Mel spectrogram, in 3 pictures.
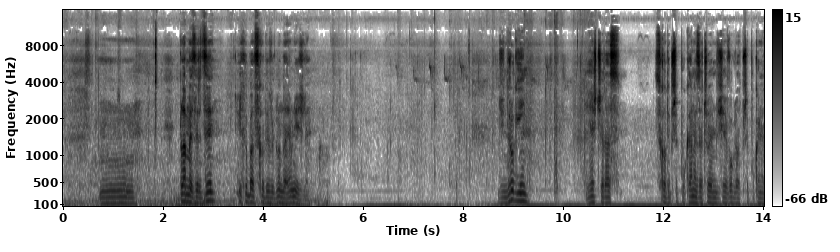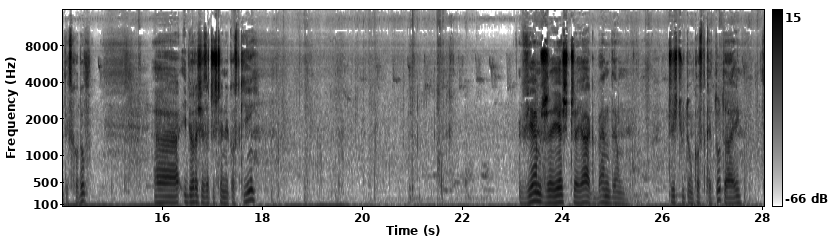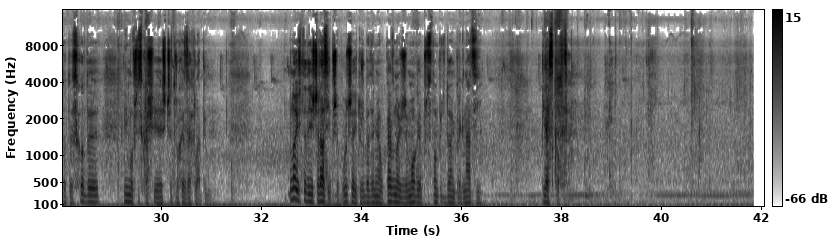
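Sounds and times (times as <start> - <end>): man's drawn-out hesitation sound: 0.0 - 5.3
low steady hum: 0.0 - 41.8
footsteps on cobblestones: 5.3 - 10.5, 18.1 - 22.2, 25.2 - 32.6, 36.4 - 41.8.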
